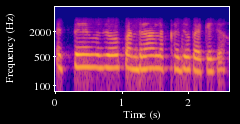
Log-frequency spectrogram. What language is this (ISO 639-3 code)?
snd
